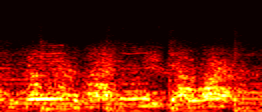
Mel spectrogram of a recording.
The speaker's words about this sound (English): Even there, the protesters kept up their chanting, drowning out a country singer kicking off the festivities with an onstage performance.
